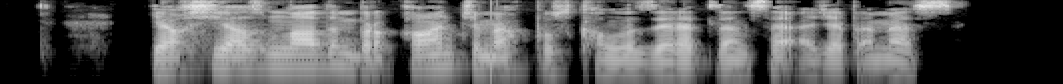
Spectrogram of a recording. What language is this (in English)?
Uyghur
